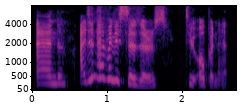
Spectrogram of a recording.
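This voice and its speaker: A young woman casually telling a personal story to a friend in a rambling, animated way, swearing freely. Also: fairly high pitch, fairly quick, dry recording, clean studio sound.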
